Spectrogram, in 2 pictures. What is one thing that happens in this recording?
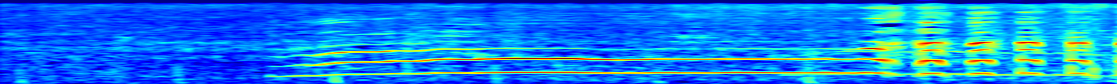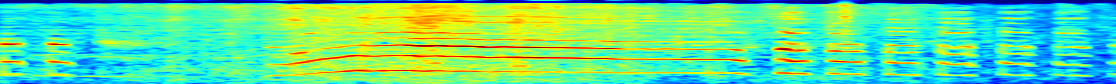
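A sled scrapes and hisses over snow.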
